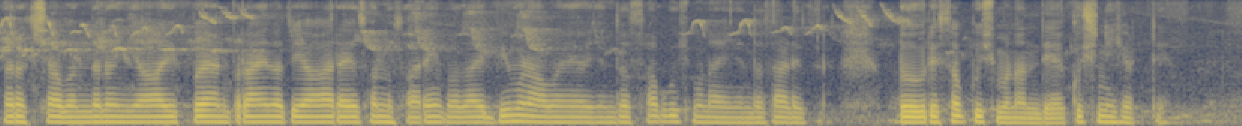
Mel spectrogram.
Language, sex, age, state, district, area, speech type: Dogri, male, 18-30, Jammu and Kashmir, Kathua, rural, spontaneous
